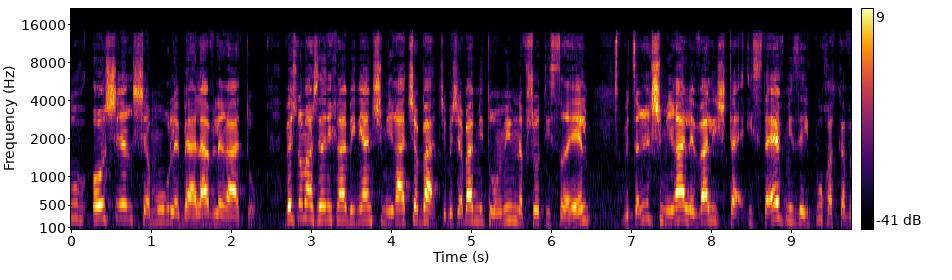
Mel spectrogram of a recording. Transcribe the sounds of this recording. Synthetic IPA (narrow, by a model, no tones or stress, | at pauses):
uvo̞ʃe̞ʁʃamuʁle̞bealavle̞ʁaːto̞̰ | vejeʃlo̞maʁʃezeniχnalbeinjanʃmiʁat̪ʃabatʃe̞beʃabatmitʁomemimnafʃo̞tisʁae̞l | vet͡saʁiχʃmiʁale̞valiʃtistaje̞fmize̞ipuχakav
